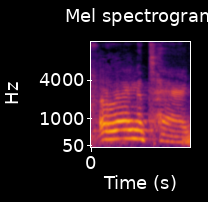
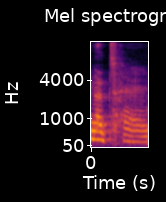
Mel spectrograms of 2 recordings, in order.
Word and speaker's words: orangutan: I didn't even know how to pronounce it, but now I do. All right. Orangutan. Wow. Once again. Orangutan.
